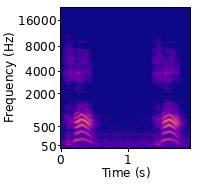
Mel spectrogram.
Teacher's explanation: لاحظوا بأن صوت الخاء يصعد هكذا إلى سقف الحلق. خ، ولا نقول خا خا، إذا قلنا خا فقد تسفل الصوت بالخاء وليس هذا نطقا فصيحا.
